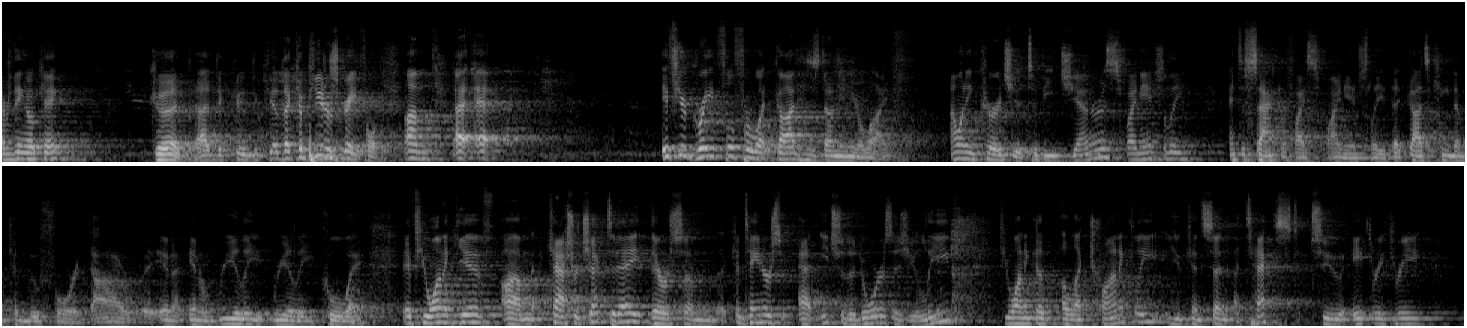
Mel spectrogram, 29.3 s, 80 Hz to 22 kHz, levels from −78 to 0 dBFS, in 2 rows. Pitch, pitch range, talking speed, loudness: 140 Hz, 120-170 Hz, 180 wpm, -33 LUFS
